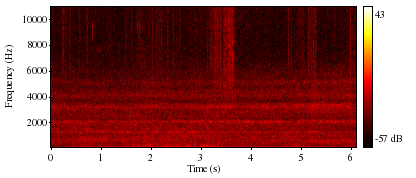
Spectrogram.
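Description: A military jet, an F-15 or F-35, roars past at RAF Lakenheath: a loud, steady, broadband engine rumble that swells slightly midway and holds throughout without a break.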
